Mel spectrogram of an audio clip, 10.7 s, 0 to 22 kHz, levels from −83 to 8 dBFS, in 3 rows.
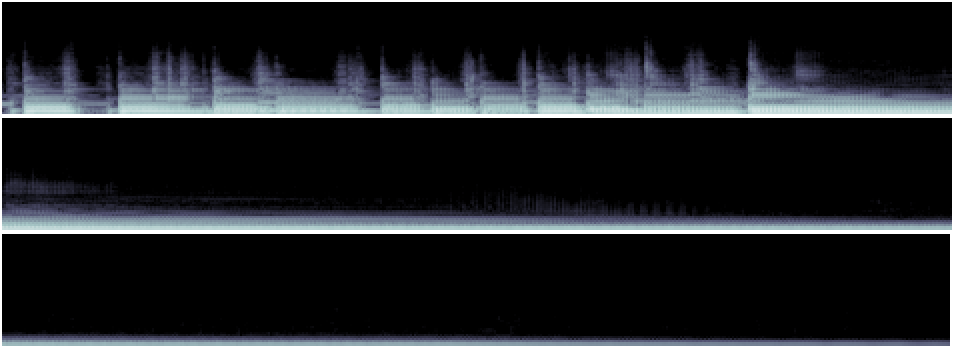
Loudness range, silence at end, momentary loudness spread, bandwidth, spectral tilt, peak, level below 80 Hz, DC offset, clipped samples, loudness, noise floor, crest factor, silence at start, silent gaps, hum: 17 LU; 1 s; 19 LU; 2.8 kHz; -13 dB/octave; 0 dBFS; -20 dBFS; under 0.1%; under 0.1%; -18 LUFS; -47 dBFS; 16 dB; 0 s; none; none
